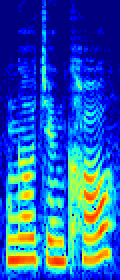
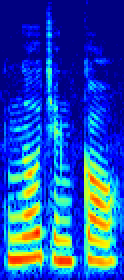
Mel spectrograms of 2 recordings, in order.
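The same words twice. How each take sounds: The two takes are said the same way.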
